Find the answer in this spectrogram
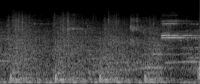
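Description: A basketball being dribbled on a hardwood court, repeated thuds a few times a second, over the steady hubbub of an arena crowd.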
